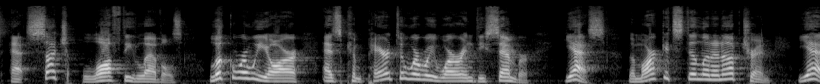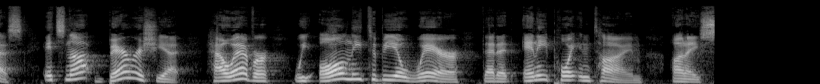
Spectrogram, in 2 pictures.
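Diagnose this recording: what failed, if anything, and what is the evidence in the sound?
The speech has a cut-off end: right after "in time on a", at about 15.34 s, the sound stops mid-sound and drops straight to digital silence through to 16.40 s, with no decay at all. That points to the storage or capture-buffer stage. The final buffers of audio were never written out, so the file just holds silence where that last second of speech should be, rather than anything fading away naturally.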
